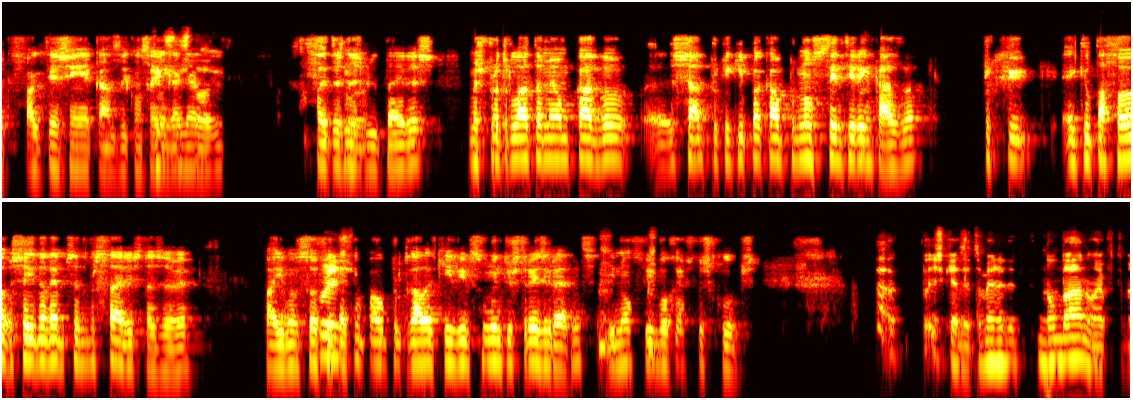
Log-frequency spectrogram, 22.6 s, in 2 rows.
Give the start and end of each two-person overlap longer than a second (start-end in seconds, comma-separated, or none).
none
